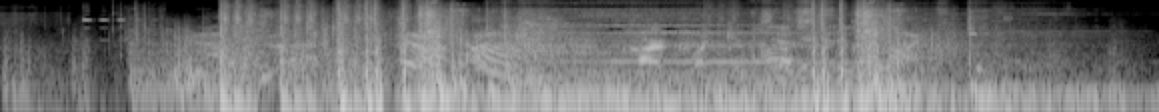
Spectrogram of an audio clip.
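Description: Gunfire rattles in rapid bursts.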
